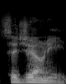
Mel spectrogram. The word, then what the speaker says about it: Saggione: Am I pronouncing Sajon? Sajon.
